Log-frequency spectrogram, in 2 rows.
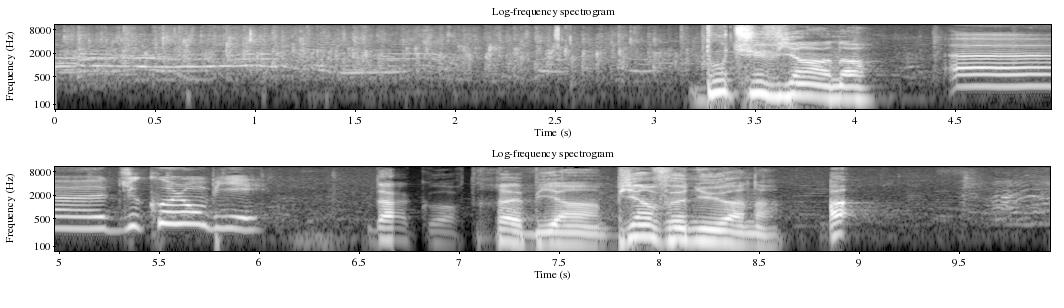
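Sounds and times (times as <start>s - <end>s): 
audience applause: 0.0s - 3.8s
speech: 3.2s - 4.6s, 5.3s - 9.0s.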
